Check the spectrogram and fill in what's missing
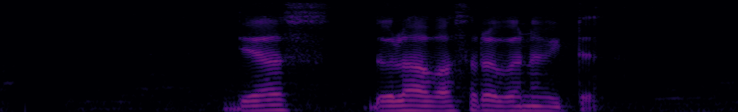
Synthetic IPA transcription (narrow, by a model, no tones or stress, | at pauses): d̪ejasd̪olaɦaʋasəɾəʋənəʋit̪ə̰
